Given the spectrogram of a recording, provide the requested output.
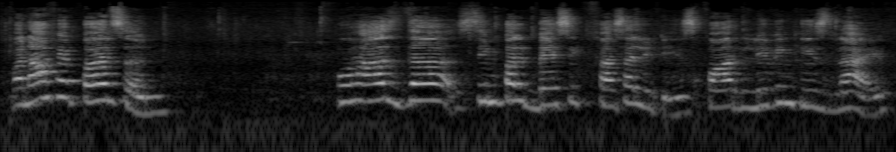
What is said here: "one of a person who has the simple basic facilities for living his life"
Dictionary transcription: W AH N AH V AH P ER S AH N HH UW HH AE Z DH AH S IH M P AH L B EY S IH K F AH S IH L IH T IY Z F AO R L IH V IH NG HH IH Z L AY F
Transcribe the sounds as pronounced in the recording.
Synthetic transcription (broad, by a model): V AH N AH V AH P ER S AH N HH UW HH AE Z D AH S IH M P AH L B EY S IH K F AH S IH L IH T IY Z F AO R L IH V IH NG HH IH Z L AY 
